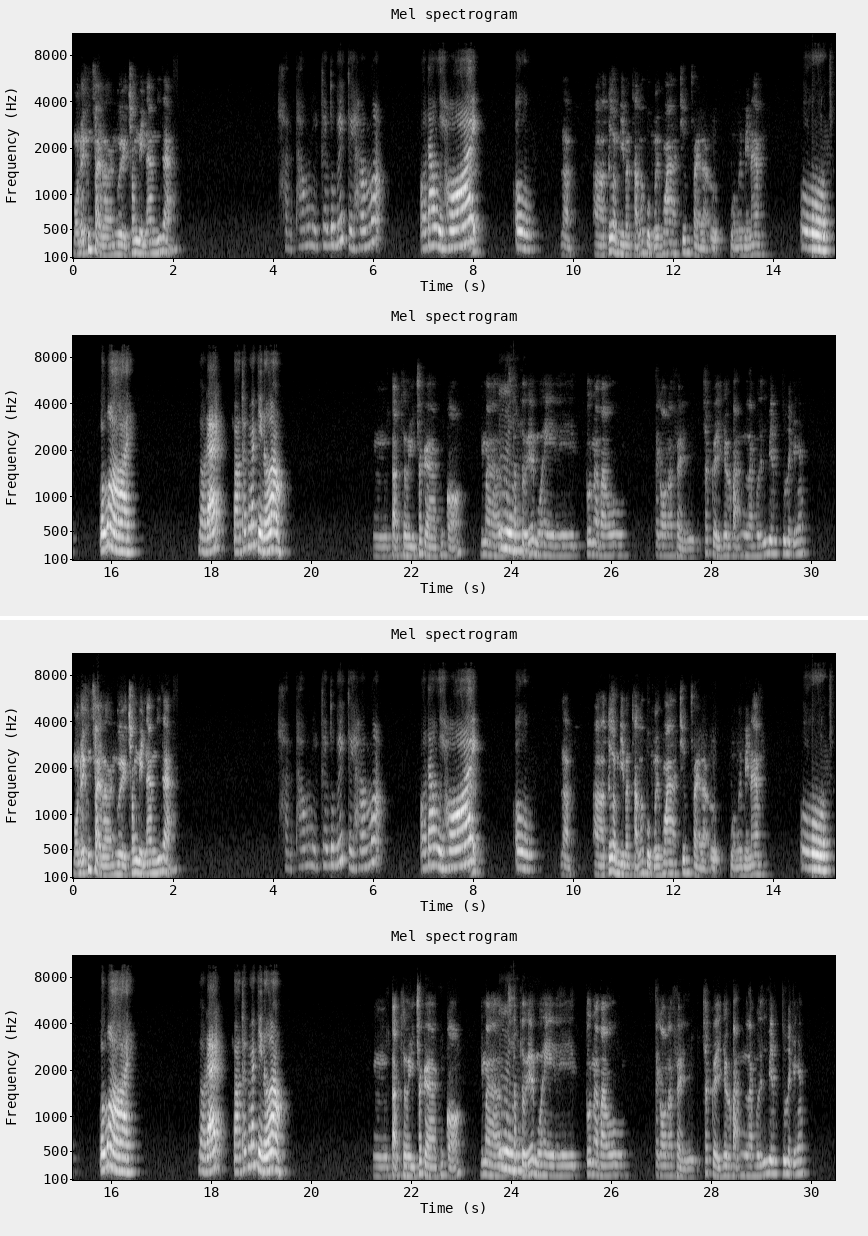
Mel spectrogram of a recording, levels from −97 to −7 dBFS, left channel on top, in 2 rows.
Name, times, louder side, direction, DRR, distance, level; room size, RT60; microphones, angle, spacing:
voice 1, 0.0-2.1 7.9-8.1 9.8-10.0 10.4-13.8 21.2-23.0 23.4-26.3 26.9-29.9, right 4 dB, 75° right, 0.7 m, -31 dB
voice 2, 4.5-6.1 6.9-8.1 8.8-9.2 14.6-15.1 15.8-16.5 17.8-19.4 23.7-24.3, equal, 5° right, 0.6 m, -23 dB
6.8 x 4.6 x 3.5 m
head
